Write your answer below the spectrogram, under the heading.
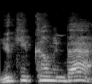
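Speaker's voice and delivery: put-on grave, dead-serious, earnest delivery. Retelling what a man told him after looking at him, imitating a very serious tone. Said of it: "he looked at me very seriously and he said".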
